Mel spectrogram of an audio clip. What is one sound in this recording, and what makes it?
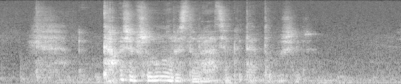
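A young man speaks calmly and softly nearby.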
